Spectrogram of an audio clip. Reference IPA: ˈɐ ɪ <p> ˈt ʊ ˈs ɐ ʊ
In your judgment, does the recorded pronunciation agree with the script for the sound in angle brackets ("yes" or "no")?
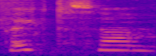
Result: no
